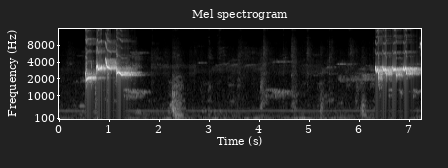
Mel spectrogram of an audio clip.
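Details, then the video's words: Lure song of an orange-headed thrush meant to prompt silent birds to sing: two bright whistled phrases, one early and one near the end, separated by several quiet seconds with only faint clicks. "Anis Kembang Macet Bunyi"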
